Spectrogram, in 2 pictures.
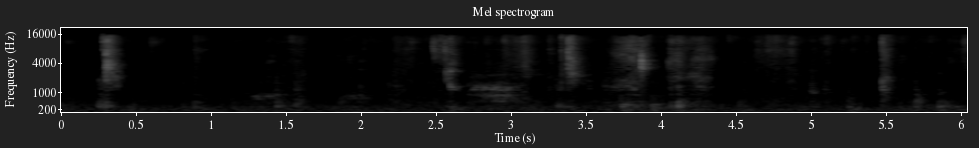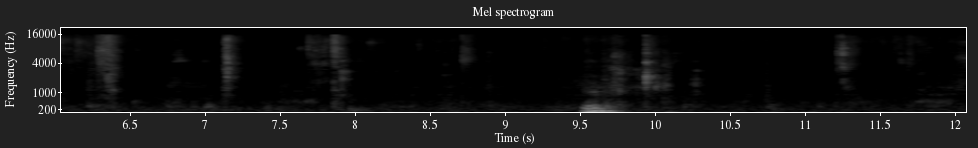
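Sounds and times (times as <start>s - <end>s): person chewing: 0.2s - 0.5s, 1.3s - 8.9s, 9.6s - 10.4s, 11.1s - 12.0s.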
